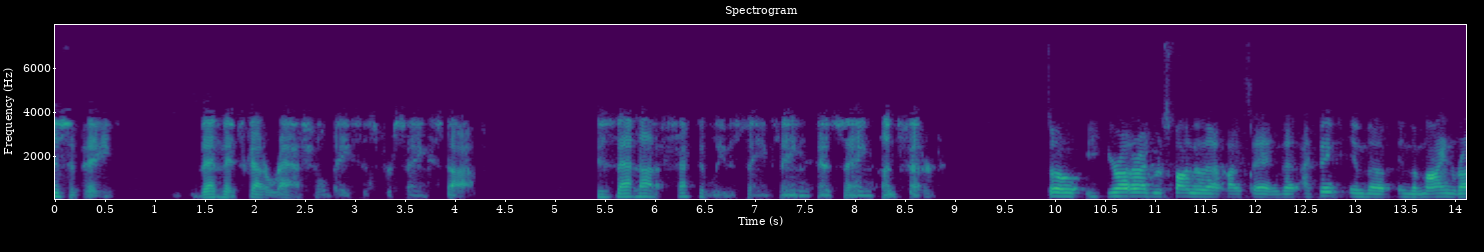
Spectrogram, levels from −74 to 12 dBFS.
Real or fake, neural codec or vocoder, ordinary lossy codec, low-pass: fake; vocoder, 22.05 kHz, 80 mel bands, HiFi-GAN; MP3, 32 kbps; 7.2 kHz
